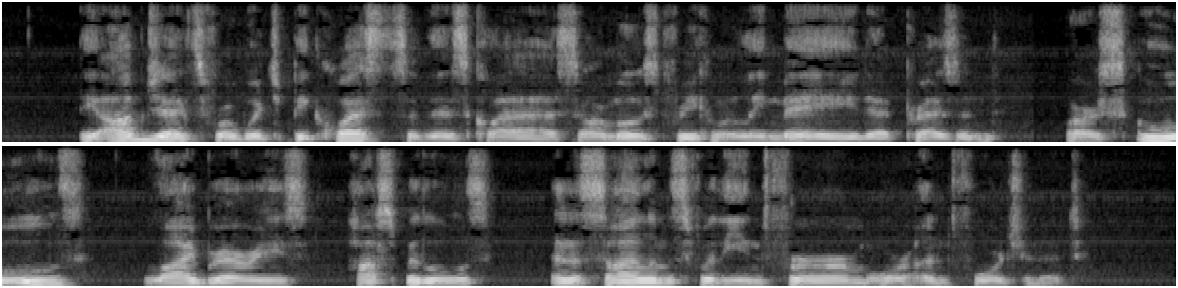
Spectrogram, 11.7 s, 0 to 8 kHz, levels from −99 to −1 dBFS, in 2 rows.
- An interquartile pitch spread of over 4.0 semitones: No, average, 3.7 semitones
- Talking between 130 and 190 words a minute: Yes, slow, 135 wpm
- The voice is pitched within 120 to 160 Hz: Yes, medium, 140 Hz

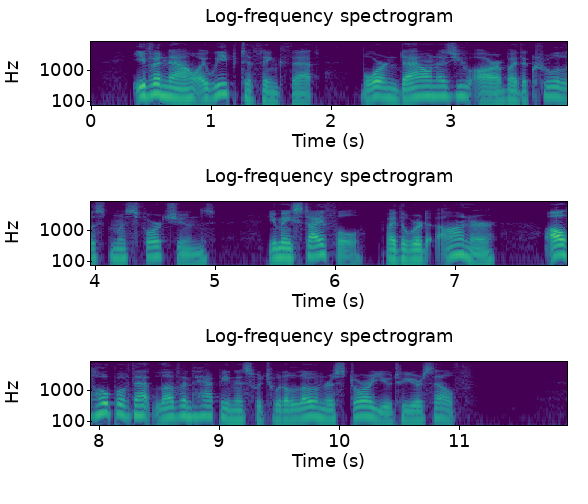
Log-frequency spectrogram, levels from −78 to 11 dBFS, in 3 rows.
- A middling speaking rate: Yes, average, 185 wpm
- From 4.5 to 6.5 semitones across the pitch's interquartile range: Yes, average, 5.2 semitones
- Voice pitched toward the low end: Yes, low, 130 Hz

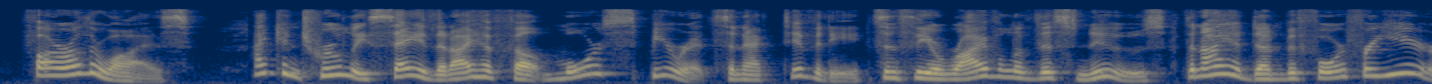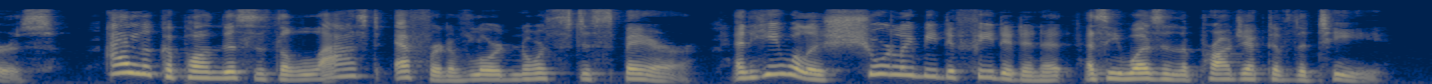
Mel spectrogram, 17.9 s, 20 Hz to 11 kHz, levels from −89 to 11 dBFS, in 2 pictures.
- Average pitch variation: No, wide, 8.0 semitones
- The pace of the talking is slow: No, average, 190 wpm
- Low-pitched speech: No, medium, 185 Hz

